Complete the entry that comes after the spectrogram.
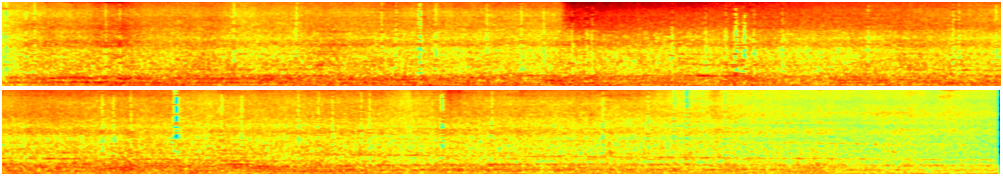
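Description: Keio Line electric train passing close by, with a loud steady rumble and clatter of wheels on rails. A bright hiss comes in for about a second, about four seconds in, and a faint whine slowly falls in pitch in the second half.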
